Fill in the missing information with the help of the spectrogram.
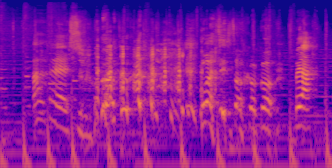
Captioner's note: laughs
